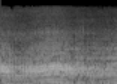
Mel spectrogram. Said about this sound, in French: ils sont impuissants face à la menace des tronçonneuses des compagnies forestières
